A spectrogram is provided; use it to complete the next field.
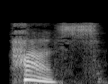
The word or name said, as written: Huss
